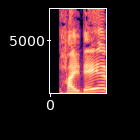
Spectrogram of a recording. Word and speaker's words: paideia: It's spelled P-A-I-D-E-I-A, paideia.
